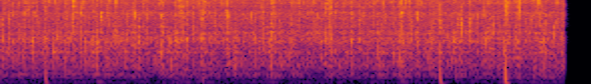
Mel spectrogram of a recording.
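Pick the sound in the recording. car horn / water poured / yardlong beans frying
yardlong beans frying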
